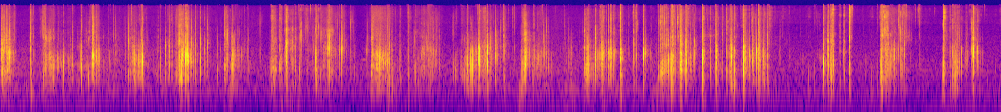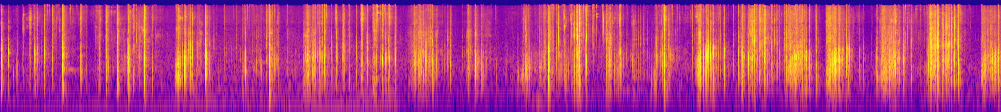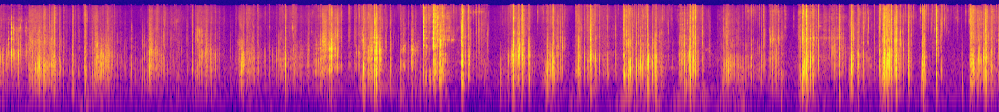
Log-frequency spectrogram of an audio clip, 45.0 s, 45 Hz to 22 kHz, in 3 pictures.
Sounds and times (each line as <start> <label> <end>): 0.1 Footsteps on ice chunks 11.6
12.3 Footsteps on ice chunks 45.0
34.9 ice crack 45.0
